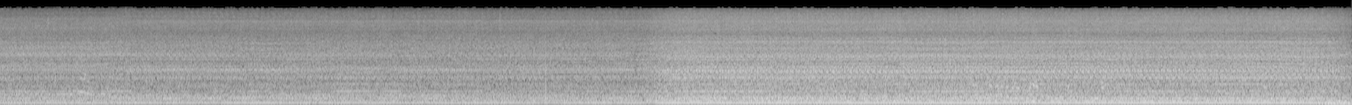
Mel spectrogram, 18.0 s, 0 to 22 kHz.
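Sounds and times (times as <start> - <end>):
engine idling: 0.0 - 18.0.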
